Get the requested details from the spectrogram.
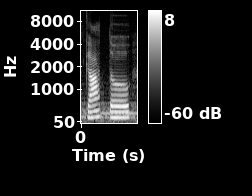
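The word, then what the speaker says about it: gatto: people are not going to know how to spell it because it's gato gato in Spanish it's got though g-a-t-t-o in Italian and so people are going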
